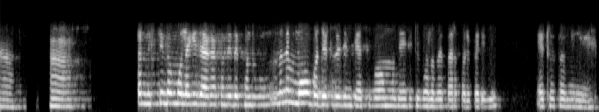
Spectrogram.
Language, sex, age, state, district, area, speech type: Odia, female, 45-60, Odisha, Sambalpur, rural, conversation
